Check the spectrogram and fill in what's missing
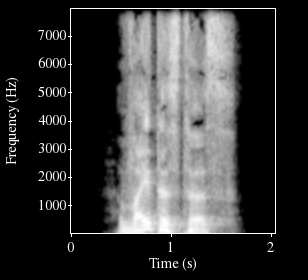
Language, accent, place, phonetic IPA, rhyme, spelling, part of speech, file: German, Germany, Berlin, [ˈvaɪ̯təstəs], -aɪ̯təstəs, weitestes, adjective, De-weitestes.ogg
- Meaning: strong/mixed nominative/accusative neuter singular superlative degree of weit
